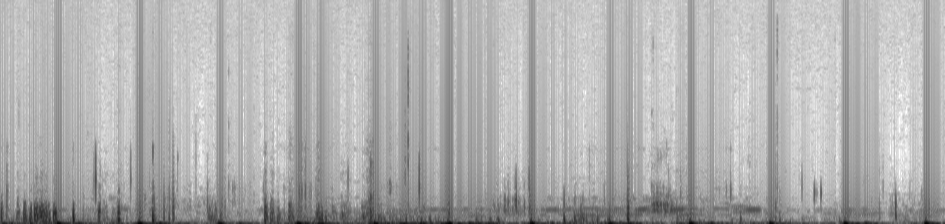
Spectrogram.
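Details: ASMR recording of a growling stomach tagged as hunger sounds: low rumbling and gurgling with crackly bubbling and a drawn-out growl in the middle; stomach growling (borborygmi).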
